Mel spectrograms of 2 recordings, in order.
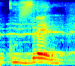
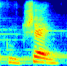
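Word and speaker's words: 古筝: It's pronounced guzheng, but it's spelled with a Z, guzheng. Hence I say guzheng, so that, because we know with the Chinese letters, X is C, it's pronounced as Sia, and ZH is pronounced as Che, I think. Hence say it's Gucheng, something like that.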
